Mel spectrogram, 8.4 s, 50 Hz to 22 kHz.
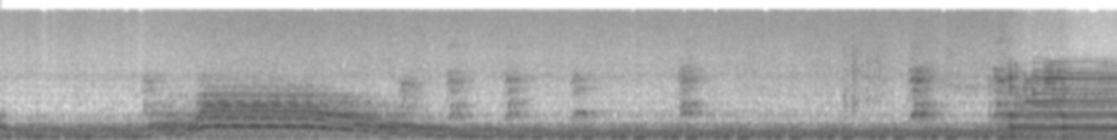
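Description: Repeating echoes from a DOD FX-90 analog delay pedal, a bucket-brigade delay, while its knobs are being turned. About a second and a half in, the echoes slide down in pitch as the delay time changes, then settle into a fast repeating pattern. Near the end a low steady hum with a buzzy tone comes in.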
